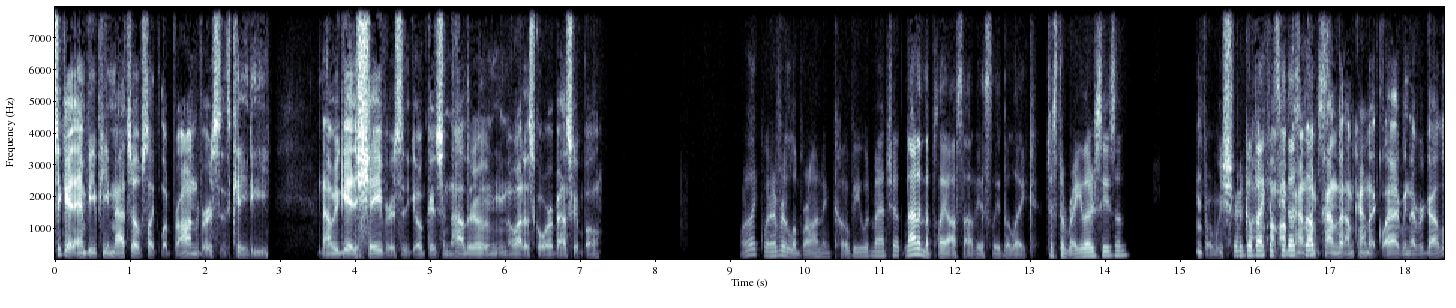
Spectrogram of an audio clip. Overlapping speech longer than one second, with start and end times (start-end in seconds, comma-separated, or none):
15.7-17.0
